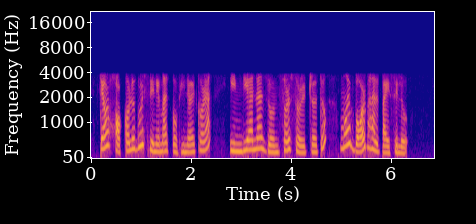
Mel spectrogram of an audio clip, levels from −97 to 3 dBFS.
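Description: From 0.32 to 3.92 s the speech turns rougher and more synthetic. This is an AMR rate drop. The mobile codec has fallen to a lower mode. The roughness fits a step down from 12.2 to about 5.9 kbps. The band stays the same and there is no gap. With fewer bits for each frame, the voice turns buzzy. The same drop returns briefly, from 6.12 to 6.32 s. Then the steadier 12.2 kbps sound comes back.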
